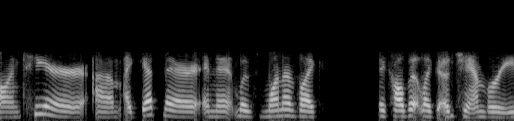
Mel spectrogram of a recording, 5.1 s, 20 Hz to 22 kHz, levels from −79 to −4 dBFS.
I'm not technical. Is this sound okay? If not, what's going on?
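No. From start to finish, the speech went through a G.723.1 codec, an old internet-phone system that squeezes speech very hard and keeps nothing above about 3.7 kHz. That leaves the voice muffled and rough, with smeared consonants.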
